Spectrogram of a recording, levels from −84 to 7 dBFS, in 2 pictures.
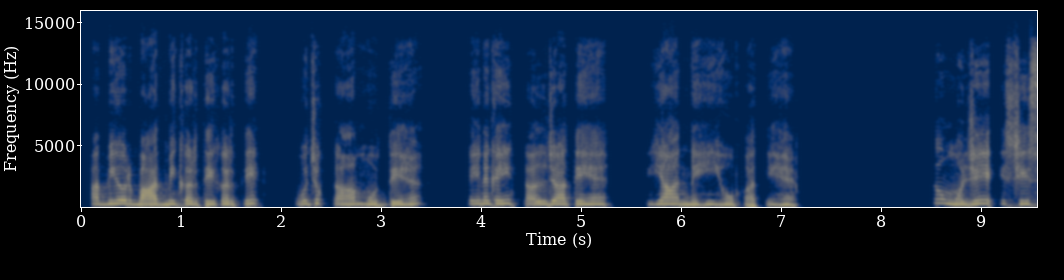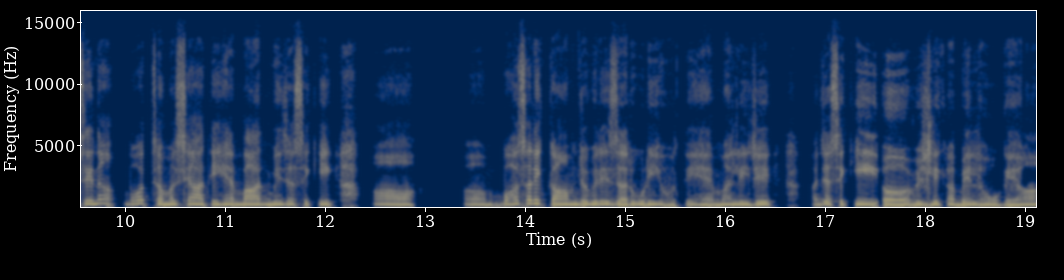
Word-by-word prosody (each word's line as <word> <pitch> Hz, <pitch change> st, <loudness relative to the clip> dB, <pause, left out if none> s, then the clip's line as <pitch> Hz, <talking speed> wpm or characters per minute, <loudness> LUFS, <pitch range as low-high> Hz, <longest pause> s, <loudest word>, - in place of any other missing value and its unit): अभी 275 Hz, +2 st, +1 dB
और 300 Hz, -1 st, +4 dB
बाद 235 Hz, 0 st, +5 dB
में 270 Hz, +2 st, +3 dB
करते-करते 255 Hz, +2 st, -1 dB, 0.4 s
वो 265 Hz, +3 st, -2 dB
जो 280 Hz, +4 st, -2 dB
काम 260 Hz, -1 st, -2 dB
होते 240 Hz, -1 st, +1 dB
हैं 250 Hz, +4 st, 0 dB, 0.5 s
कहीं 285 Hz, +1 st, -2 dB
न 290 Hz, -, +2 dB
कहीं 295 Hz, +2 st, +1 dB
टल 245 Hz, +1 st, 0 dB
जाते 260 Hz, 0 st, +1 dB
हैं 265 Hz, +1 st, +1 dB, 0.5 s
या 275 Hz, 0 st, +4 dB
नहीं 240 Hz, +1 st, 0 dB
हो 230 Hz, -1 st, +1 dB
पाते 110 Hz, -, -5 dB
हैं। 220 Hz, -1 st, -1 dB, 1.4 s
तो 345 Hz, -1 st, -6 dB
मुझे 265 Hz, +1 st, +2 dB, 0.2 s
इस 285 Hz, -, -10 dB
चीज़ 280 Hz, -1 st, 0 dB
से 280 Hz, -, +1 dB
ना 325 Hz, +4 st, -2 dB
बहुत 290 Hz, +3 st, -3 dB
समस्या 245 Hz, +2 st, +2 dB
आती 255 Hz, 0 st, +1 dB
है 250 Hz, +1 st, +2 dB
बाद 230 Hz, 0 st, +3 dB
में 235 Hz, +1 st, +2 dB
जैसे 240 Hz, -1 st, -3 dB
कि 235 Hz, 0 st, -3 dB, 0.4 s
अ 225 Hz, -1 st, -1 dB, 0.5 s
अ, -, -, -10 dB, 0.2 s
बहुत 260 Hz, +5 st, -2 dB
सारे 305 Hz, +1 st, +3 dB
काम 235 Hz, 0 st, +3 dB
जो 240 Hz, +1 st, +2 dB
मेरे 250 Hz, +1 st, +2 dB
ज़रूरी 230 Hz, +2 st, +2 dB
होते 220 Hz, 0 st, -4 dB
हैं। 220 Hz, 0 st, 0 dB
मान 230 Hz, +2 st, +1 dB
लीजिए 230 Hz, 0 st, +2 dB, 0.5 s
जैसे 240 Hz, +1 st, -1 dB
कि 235 Hz, 0 st, +1 dB
अ, -, -, -1 dB, 0.3 s
बिजली 230 Hz, +1 st, +2 dB
का 230 Hz, 0 st, -2 dB
बिल 220 Hz, +1 st, +2 dB
हो 215 Hz, -1 st, +1 dB
गया 210 Hz, 0 st, +2 dB
240 Hz, 175 wpm, -24 LUFS, 230-265 Hz, 1.4 s, बाद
